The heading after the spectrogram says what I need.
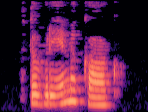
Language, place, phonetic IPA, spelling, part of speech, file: Russian, Saint Petersburg, [ˈf‿to ˈvrʲemʲə kak], в то время как, conjunction, LL-Q7737 (rus)-в то время как.wav
- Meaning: while, whereas, when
